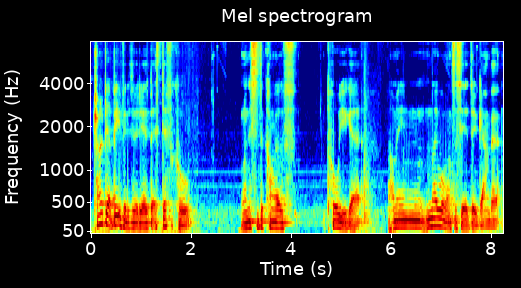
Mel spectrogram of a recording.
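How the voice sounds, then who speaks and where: Despite a sore throat, this man, a gaming guide creator, narrates gameplay casually and hesitantly, with plenty of ums and a low-key manner. His dark-toned voice is very animated and moves at a moderate pace. The audio has a roomy echo and a little hiss or hum.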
